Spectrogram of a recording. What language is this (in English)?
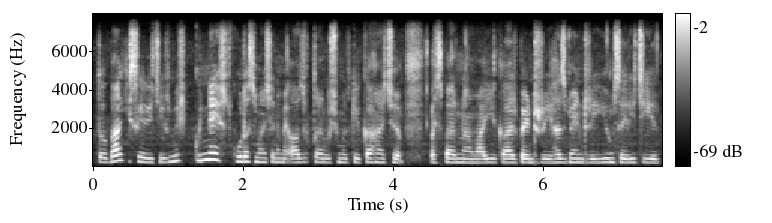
Kashmiri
